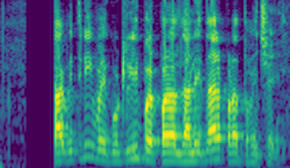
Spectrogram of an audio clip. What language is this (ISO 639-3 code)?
mai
